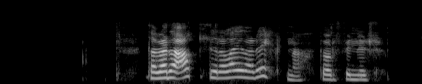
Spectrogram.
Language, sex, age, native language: Icelandic, female, 12, Icelandic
